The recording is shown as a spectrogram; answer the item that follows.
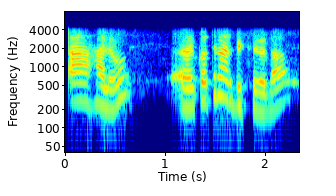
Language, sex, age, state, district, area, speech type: Tamil, female, 30-45, Tamil Nadu, Pudukkottai, rural, conversation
